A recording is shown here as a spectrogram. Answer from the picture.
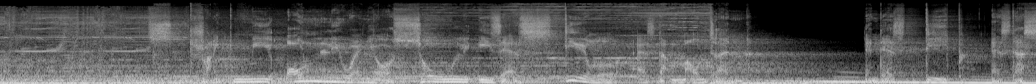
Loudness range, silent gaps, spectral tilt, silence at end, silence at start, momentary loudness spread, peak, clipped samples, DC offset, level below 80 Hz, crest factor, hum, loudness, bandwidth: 3 LU; none; -5 dB/octave; 0 s; 0 s; 5 LU; -2 dBFS; under 0.1%; under 0.1%; -20 dBFS; 12 dB; none; -14 LUFS; 19 kHz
